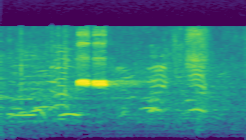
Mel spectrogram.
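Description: Referee's whistle blown twice in quick succession, two short high blasts about a second in, signalling a penalty. Players' voices can be heard faintly around it.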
